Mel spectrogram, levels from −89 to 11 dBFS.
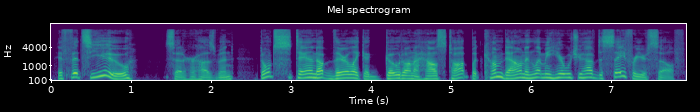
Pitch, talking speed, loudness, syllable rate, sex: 165 Hz, 235 wpm, -19 LUFS, 4.7 syllables/s, male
